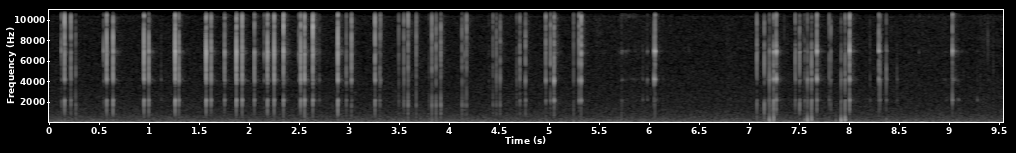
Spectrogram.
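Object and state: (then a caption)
Glass candle jar tapped with nails. Long nails tap a clear glass jar filled with green wax candle, making quick, irregular, bright clicks that die away almost instantly. The taps come in busy clusters, thin out in the middle, then return in a short flurry before tailing off over a faint steady low hum.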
